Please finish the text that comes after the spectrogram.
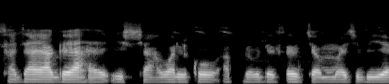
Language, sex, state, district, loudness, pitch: Hindi, male, Bihar, Araria, -19 LUFS, 115 Hz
